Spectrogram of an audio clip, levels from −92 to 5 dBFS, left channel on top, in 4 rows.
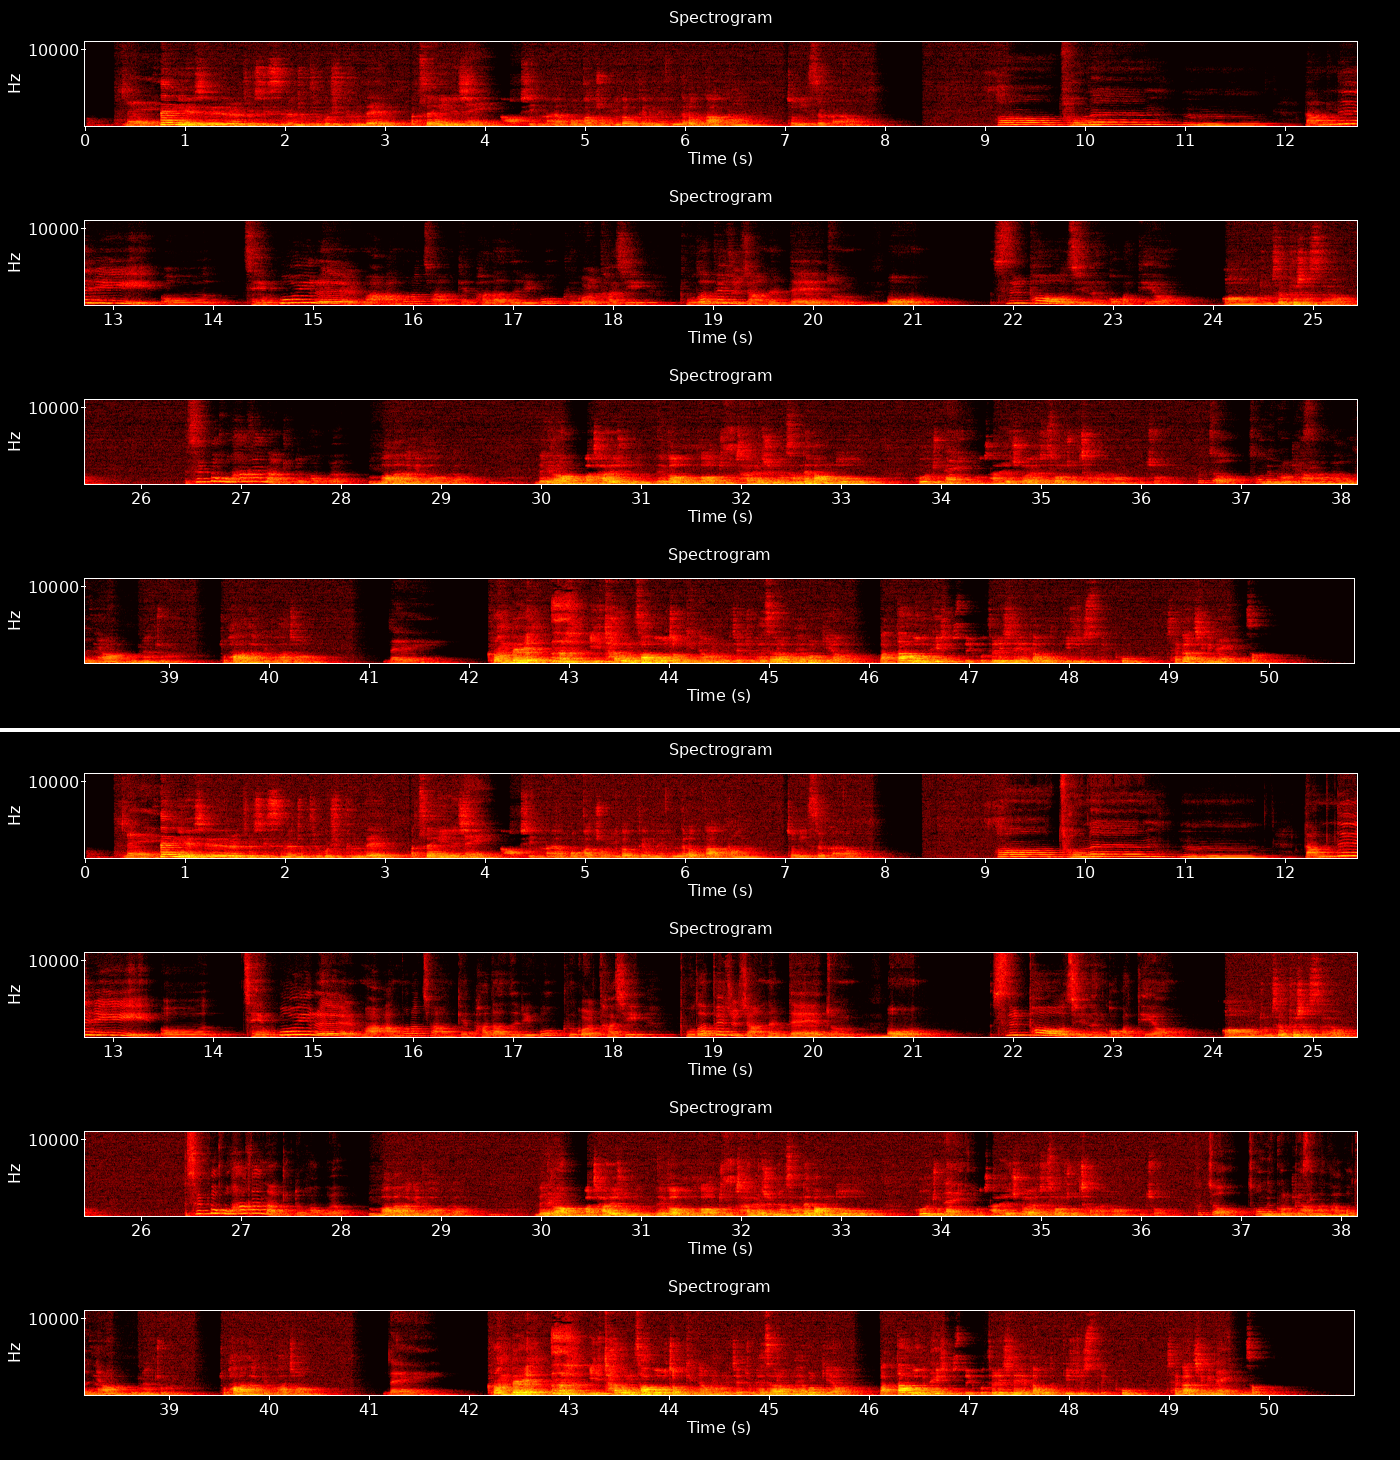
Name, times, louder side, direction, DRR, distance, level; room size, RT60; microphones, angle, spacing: voice 1, 0.1-0.8 3.7-4.1 9.1-11.8 12.2-14.0 14.3-18.3 18.7-20.4 20.7-21.1 21.8-23.7 26.4-28.0 30.0-30.3 34.0-34.4 36.5-38.4 41.1-41.7 46.6-46.8 49.4-49.6, right 2 dB, 70° right, 4 dB, 0.5 m, -34 dB
voice 2, 0.7-6.7 7.0-7.8 20.5-20.9 24.1-25.4 28.3-29.6 29.9-33.3 33.7-36.3 37.2-39.1 39.5-40.5 42.2-48.7 49.0-49.9, right 1 dB, 20° right, 0 dB, 0.6 m, -28 dB
4.5 x 2.2 x 3.4 m, 0.83 s
head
